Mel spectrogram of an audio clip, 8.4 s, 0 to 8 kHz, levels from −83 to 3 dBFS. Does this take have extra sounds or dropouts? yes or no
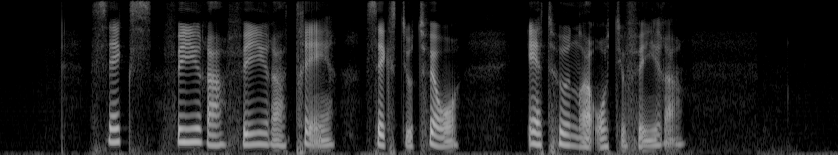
no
